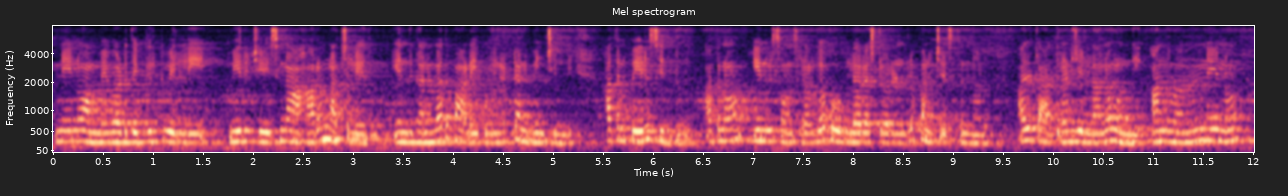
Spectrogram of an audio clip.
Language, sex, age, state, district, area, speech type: Telugu, female, 30-45, Andhra Pradesh, Konaseema, urban, spontaneous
